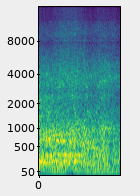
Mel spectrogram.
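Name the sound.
street traffic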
